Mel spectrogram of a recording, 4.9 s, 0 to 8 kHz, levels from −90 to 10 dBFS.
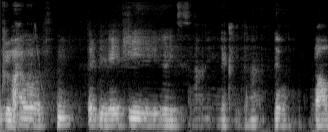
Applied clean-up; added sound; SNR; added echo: neural mask model DeepFilterNet 3.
